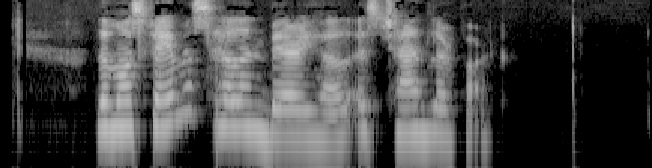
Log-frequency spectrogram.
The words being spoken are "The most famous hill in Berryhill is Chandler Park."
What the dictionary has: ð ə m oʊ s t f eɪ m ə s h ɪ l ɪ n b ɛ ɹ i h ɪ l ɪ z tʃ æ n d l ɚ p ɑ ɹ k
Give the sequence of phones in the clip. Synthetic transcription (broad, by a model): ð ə m oʊ s t f eɪ m ə s h ɪ l ɪ n b ɛ ɹ i h ɪ l ɪ z tʃ æ n d l ɚ p ɑ ɹ k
